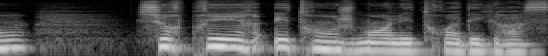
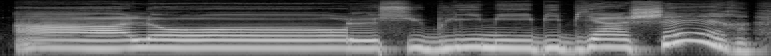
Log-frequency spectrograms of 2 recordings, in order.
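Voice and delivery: put-on the old miser stumbles, pitch rising; sly old man faking a stammer; 3 semitones higher, much slower than usual. A narrator's reading. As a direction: break on the word, playing the simpleton. Grandet stammers feigning naivety.

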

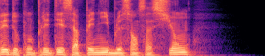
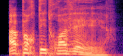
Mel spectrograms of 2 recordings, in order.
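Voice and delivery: higher, lightly eager request; mildly excited, pitched up; childlike eagerness; 6 semitones higher than usual. A narrator's reading. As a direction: ask with a touch of a child's haste. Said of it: "avec un empressement d'enfant".

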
